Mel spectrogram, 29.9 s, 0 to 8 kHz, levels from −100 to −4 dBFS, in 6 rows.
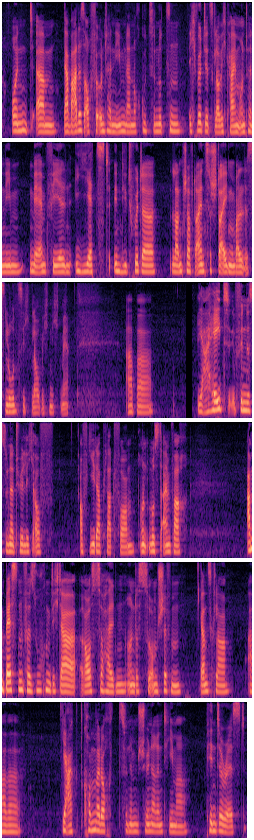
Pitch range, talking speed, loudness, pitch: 145-165 Hz, 140 wpm, -27 LUFS, 155 Hz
